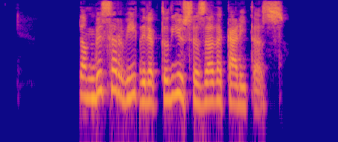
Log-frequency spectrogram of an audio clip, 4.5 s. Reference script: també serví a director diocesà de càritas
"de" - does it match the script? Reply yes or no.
yes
